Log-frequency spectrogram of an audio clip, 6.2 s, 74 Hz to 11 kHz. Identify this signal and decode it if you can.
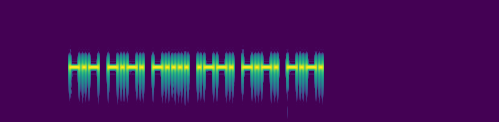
Morse code, heard as a keyed tone, about 30 wpm, 700 Hz. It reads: KC6PCC
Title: USA Call Signs - 6 Characters - Repeated 3x - 30wpm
